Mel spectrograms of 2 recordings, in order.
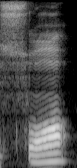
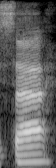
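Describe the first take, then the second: First: The letter is pronounced heavy, with a full mouth. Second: The letter is pronounced light, without heaviness. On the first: The speaker calls it right. "then you have fulfilled the description" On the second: The speaker calls it wrong. "you haven't fulfilled the description of the letter, which is a description of heaviness"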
